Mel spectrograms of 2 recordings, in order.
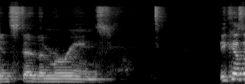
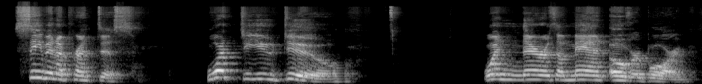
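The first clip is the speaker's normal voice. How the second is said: higher and louder, slow, weighty question; stern admiral; 5 semitones higher, 5 dB louder than usual. Retold or imitated. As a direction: drag it out to build suspense. Admiral poses the test question.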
